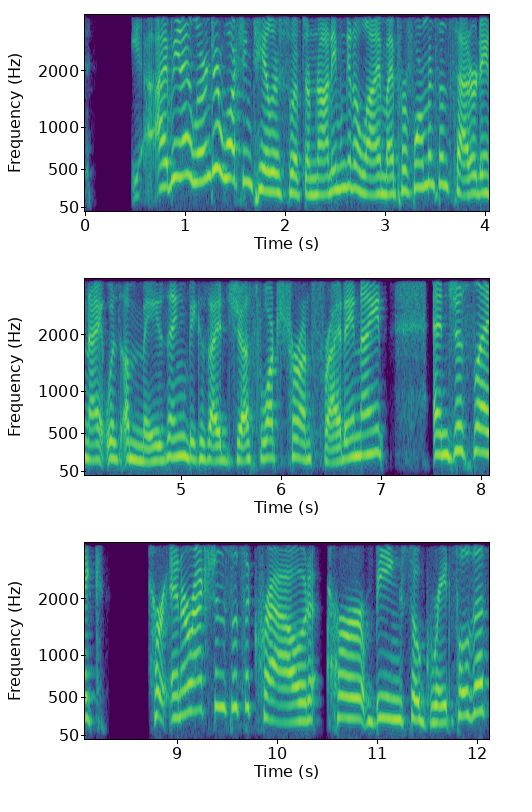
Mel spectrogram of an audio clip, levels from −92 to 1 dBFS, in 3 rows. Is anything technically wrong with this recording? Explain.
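No, nothing is technically wrong with this audio; its lack of anything above 4 kHz is simply the normal band limit of the G.711 call path it came through.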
